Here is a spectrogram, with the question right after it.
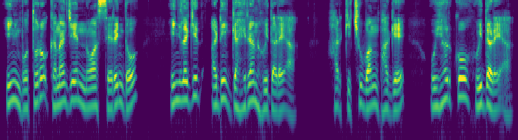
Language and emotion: Santali, fearful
